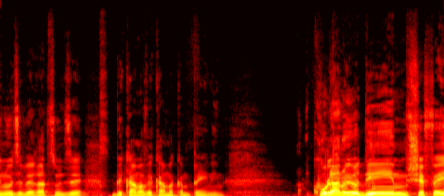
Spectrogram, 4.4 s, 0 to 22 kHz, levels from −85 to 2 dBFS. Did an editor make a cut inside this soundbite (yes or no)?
no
